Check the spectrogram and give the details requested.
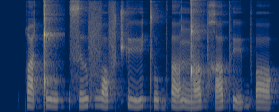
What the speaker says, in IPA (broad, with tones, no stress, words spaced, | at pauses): qʷɐ˨˩ǃu˨˩ | sɯː˩˧fvɔ˧˩˧ft͡ʃʼyː˧˩˧ tʰu˨˩bʔʌː˧˩˧ŋ͡ǃʌː˩˧b χʌ˩˧pʰyː˧˩˧b ʔɔ˨˩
